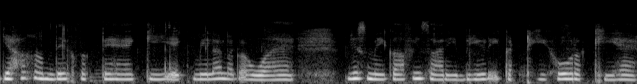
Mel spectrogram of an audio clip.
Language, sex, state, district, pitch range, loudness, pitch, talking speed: Hindi, female, Himachal Pradesh, Shimla, 225-255 Hz, -19 LUFS, 235 Hz, 180 wpm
